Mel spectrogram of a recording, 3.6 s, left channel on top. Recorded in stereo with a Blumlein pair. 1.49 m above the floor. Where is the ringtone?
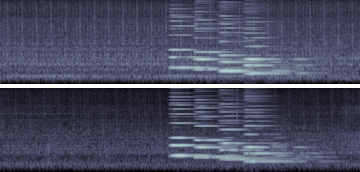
15° left, 1.1 m.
